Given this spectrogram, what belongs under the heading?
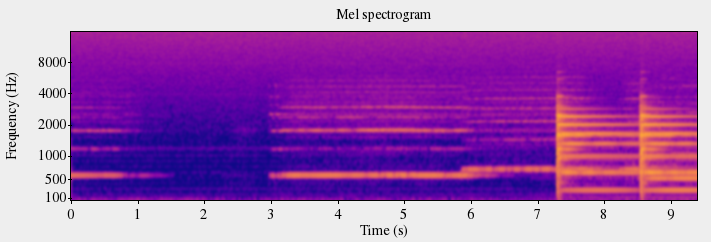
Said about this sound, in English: The bell echoes through the zendo and ebbs away.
